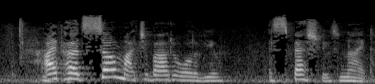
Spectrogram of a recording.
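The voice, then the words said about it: Sexy, sultry female voice. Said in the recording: “she does have a sexy voice”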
